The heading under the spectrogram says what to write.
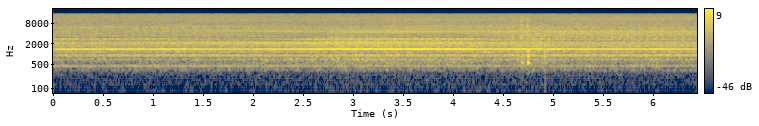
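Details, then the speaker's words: Funai FHC-1200 4-head hi-fi stereo VCR (Shintom-built) on fast forward after new belts fitted: steady high-pitched squeal over the fast-forward whir from the transport motor, probably dry bearings; owner has no oil to lubricate it. "So now I'm gonna stop. Fast forward. I need to somehow shut that motor up. I don't have the oil for it."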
